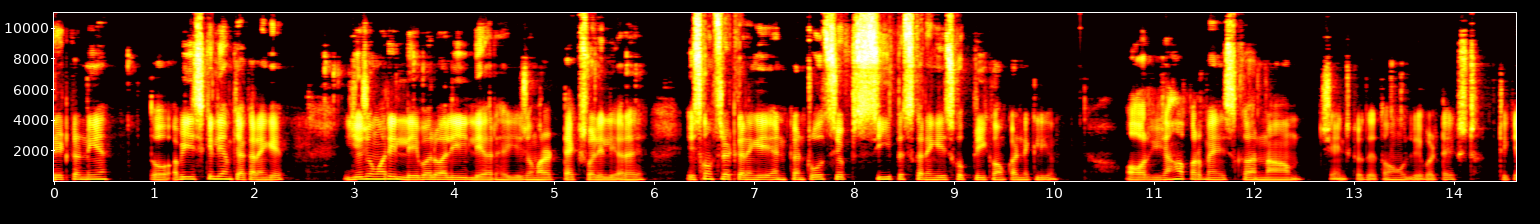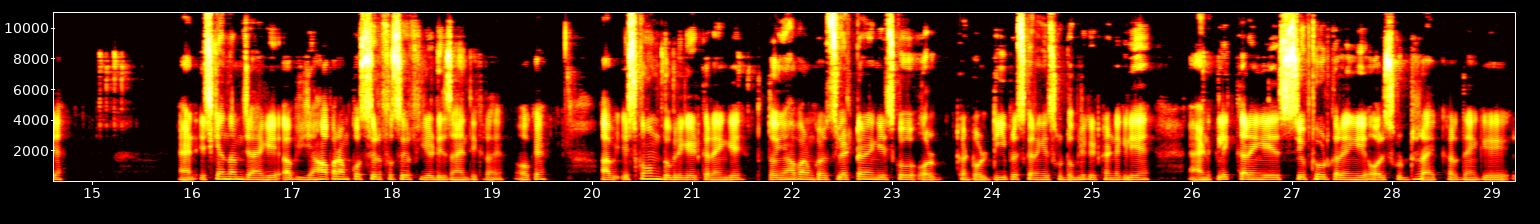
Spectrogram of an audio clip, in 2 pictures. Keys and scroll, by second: 8.1 ctrl+shift+c, 10.5 Right, 11.0 BackSpace, 11.2 BackSpace, 11.4 BackSpace, 11.9 BackSpace, 13.4 Return, 18.4 space, 21.6 space, 23.4 ctrl+d.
